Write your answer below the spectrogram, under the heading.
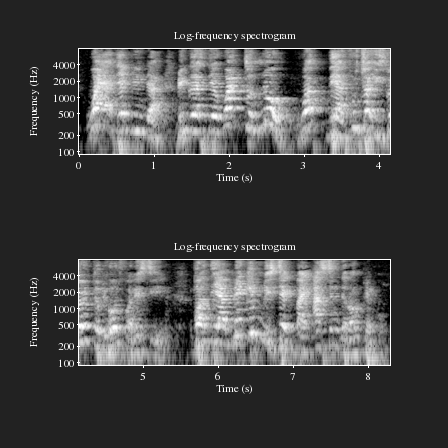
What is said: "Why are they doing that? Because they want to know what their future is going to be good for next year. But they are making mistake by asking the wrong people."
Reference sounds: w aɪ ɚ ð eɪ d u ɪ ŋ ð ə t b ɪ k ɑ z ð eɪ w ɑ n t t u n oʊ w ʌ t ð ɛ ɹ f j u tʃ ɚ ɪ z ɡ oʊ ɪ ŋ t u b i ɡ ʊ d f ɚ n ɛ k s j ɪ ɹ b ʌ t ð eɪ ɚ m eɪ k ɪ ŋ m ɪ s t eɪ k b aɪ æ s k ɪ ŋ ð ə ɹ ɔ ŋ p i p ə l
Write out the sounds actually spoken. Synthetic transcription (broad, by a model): w aɪ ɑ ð eɪ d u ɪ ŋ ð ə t b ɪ k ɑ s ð eɪ w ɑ n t t u n oʊ w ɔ t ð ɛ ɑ f j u tʃ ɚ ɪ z ɡ oʊ ɪ ŋ t u b i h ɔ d f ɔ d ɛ s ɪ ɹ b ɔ t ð eɪ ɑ m eɪ k ɪ ŋ m ɪ s t eɪ k b aɪ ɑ s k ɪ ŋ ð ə ɹ ɔ ŋ p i p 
